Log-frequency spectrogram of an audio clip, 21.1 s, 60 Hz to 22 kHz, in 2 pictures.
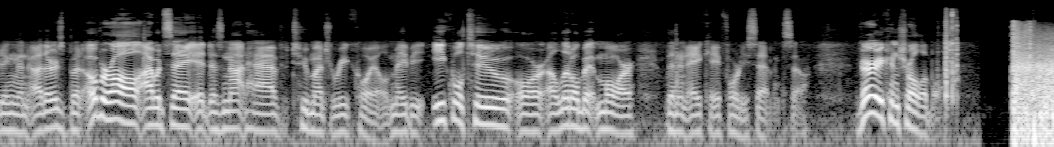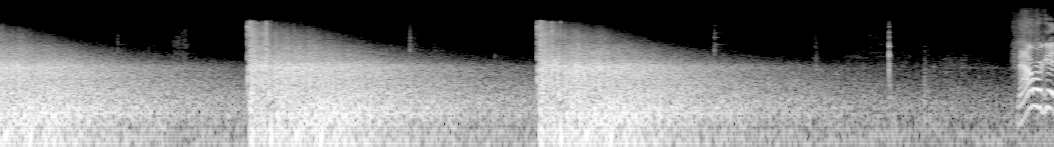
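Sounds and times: rifle shots: 10.1 - 19.0.

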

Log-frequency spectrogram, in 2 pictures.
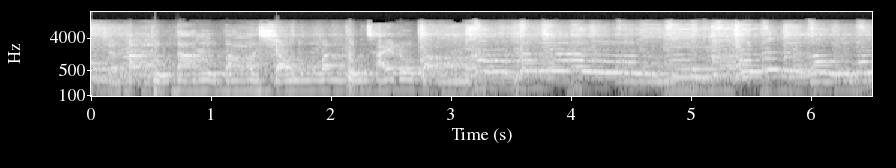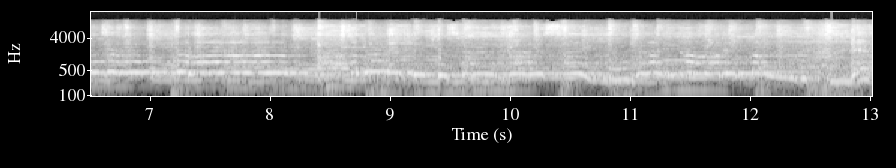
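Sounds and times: steady bass pattern: 0.0 - 13.0
upbeat song: 0.0 - 13.0
wavering melody line: 2.8 - 13.0.

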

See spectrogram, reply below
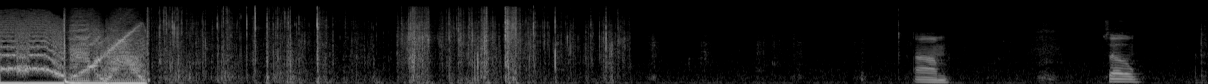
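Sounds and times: plastic packaging crinkling: 1.5 - 7.1.

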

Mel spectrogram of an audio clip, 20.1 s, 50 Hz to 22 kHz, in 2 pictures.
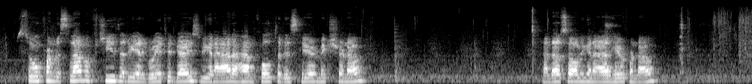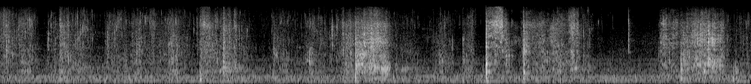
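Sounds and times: spoon stirring thick mixture: 9.0 - 20.0.

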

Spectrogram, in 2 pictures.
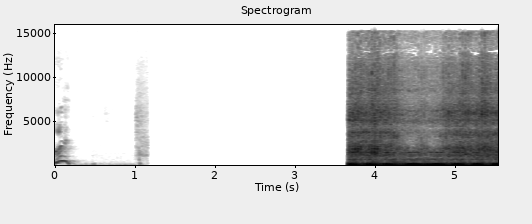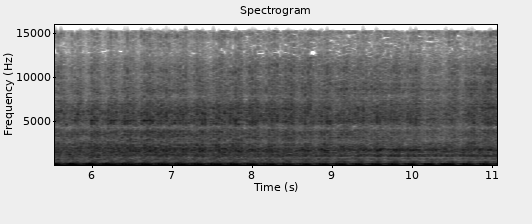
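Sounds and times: woodworking machine motor hum: 3.7 - 11.0.

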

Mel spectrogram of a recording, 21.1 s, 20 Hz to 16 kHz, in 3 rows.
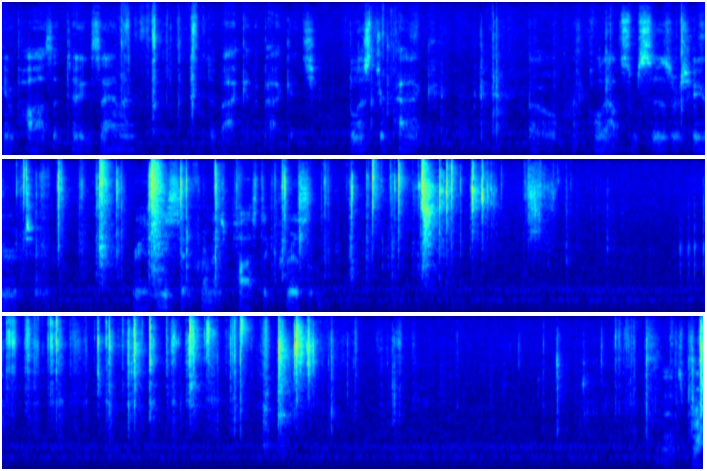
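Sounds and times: steady low hum: 0.0 - 21.0
scissors cutting plastic: 7.1 - 12.6, 13.9 - 18.1, 19.8 - 21.0.

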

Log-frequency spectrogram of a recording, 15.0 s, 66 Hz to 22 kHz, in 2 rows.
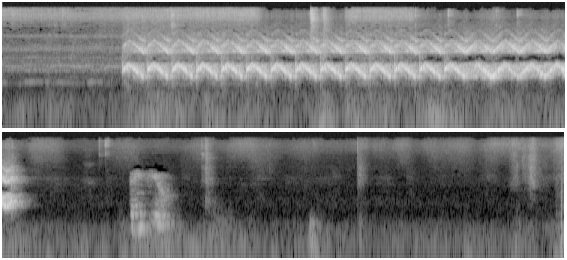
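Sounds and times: electronic siren wail: 1.6 - 7.8.

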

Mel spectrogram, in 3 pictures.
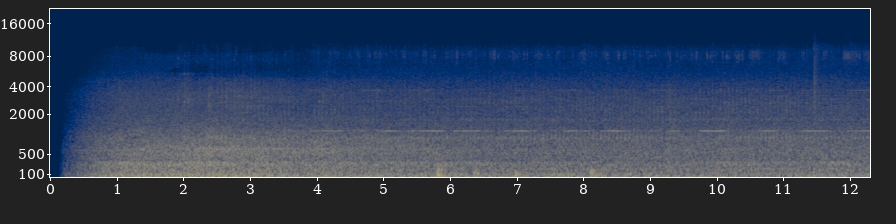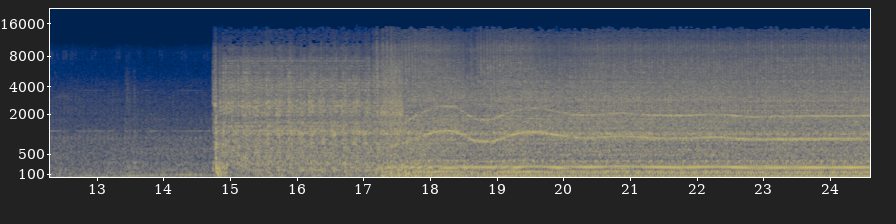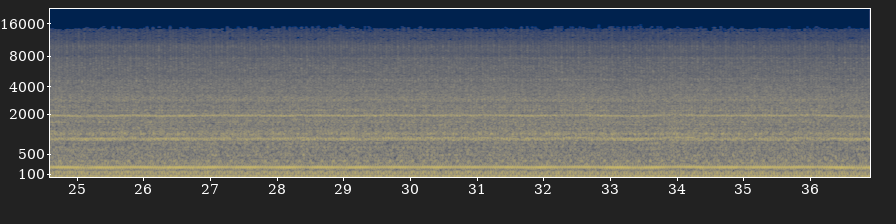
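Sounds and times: bus engine idling: 4.1 - 36.9
starter cranking: 14.8 - 20.4
steady whine: 14.8 - 36.9.

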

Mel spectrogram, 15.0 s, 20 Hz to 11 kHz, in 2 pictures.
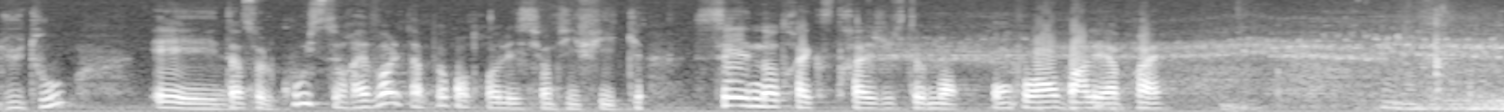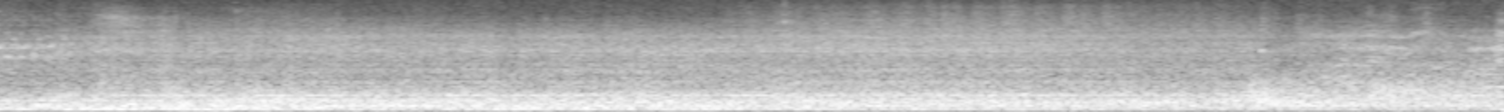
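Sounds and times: faint held hum: 0.0 - 15.0
low mechanical rumble: 4.1 - 15.0.

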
